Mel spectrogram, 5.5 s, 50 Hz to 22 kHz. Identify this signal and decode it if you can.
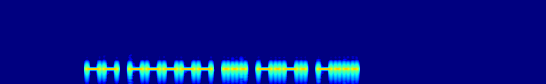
Morse code, heard as a keyed tone, about 28 wpm, 700 Hz. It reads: M0SCB
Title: DXCC-100 Call Signs - 5 Characters - 28wpm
